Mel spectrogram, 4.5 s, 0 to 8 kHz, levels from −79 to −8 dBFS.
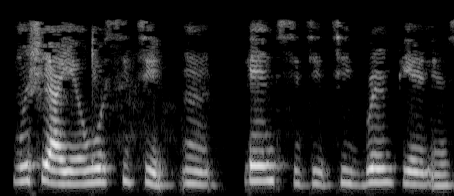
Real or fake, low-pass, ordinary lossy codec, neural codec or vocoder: fake; 7.2 kHz; MP3, 24 kbps; codec, 16 kHz, 4 kbps, FunCodec, trained on LibriTTS, 50 frames a second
